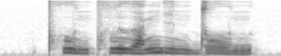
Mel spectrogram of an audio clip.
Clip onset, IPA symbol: pʰ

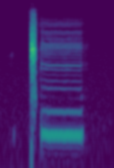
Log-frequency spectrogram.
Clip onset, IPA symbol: ǁ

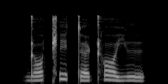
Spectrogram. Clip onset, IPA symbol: ɖ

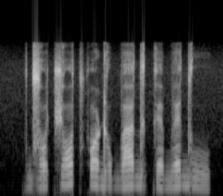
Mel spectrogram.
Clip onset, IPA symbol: d͡z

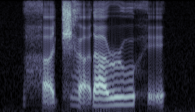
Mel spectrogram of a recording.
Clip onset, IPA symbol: h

